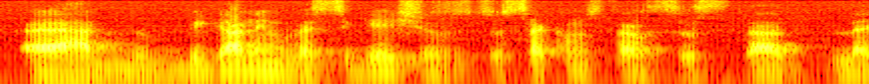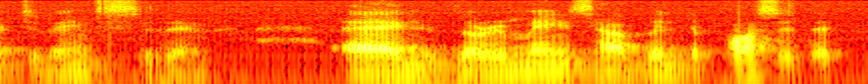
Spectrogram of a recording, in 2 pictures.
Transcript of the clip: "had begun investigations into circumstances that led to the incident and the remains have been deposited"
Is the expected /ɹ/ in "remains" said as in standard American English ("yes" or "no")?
yes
